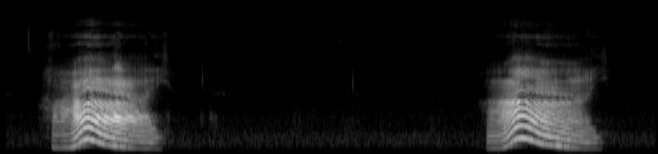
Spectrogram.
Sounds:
Speech

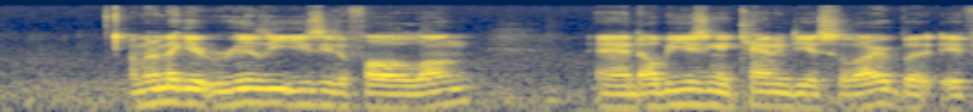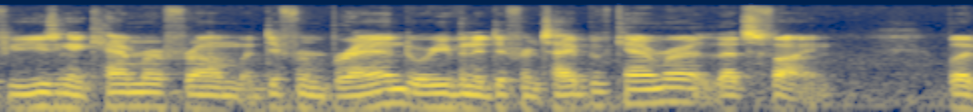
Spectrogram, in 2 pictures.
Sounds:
Speech

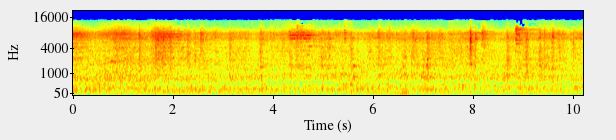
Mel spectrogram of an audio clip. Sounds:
Vehicle, train wagon, outside, urban or man-made, Train

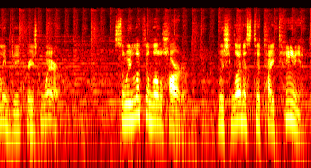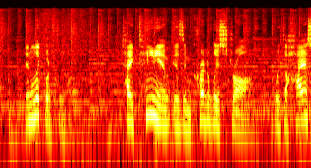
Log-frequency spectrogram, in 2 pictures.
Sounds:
Music, Speech

